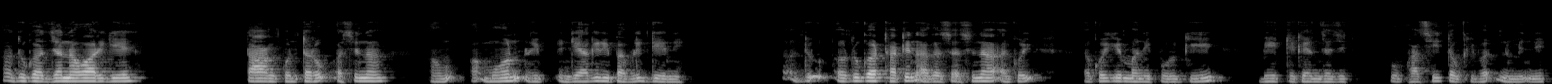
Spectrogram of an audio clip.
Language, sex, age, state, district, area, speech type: Manipuri, male, 45-60, Manipur, Imphal West, urban, spontaneous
